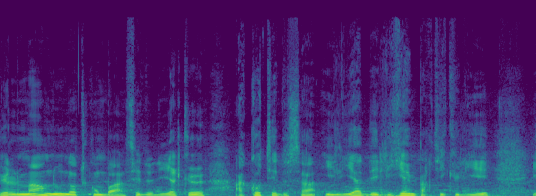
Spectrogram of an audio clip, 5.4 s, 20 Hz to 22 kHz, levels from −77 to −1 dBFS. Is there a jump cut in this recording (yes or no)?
no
